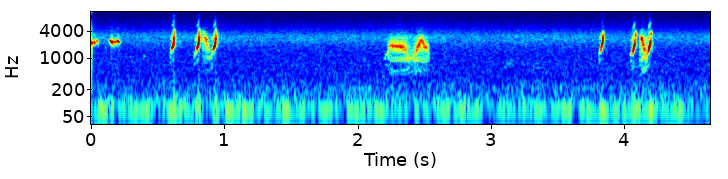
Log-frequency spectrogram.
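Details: Quail in September 2023, calling for hunting and mating: crisp triple notes at start and end, a short buzzy nasal phrase in the middle, and a brief high note opening, over low background rumble.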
